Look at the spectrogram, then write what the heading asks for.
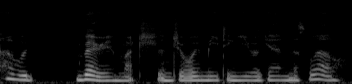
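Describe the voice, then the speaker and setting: A woman playing a friendly, teasing vampire neighbour in an intimate ASMR roleplay, chatty and casual, with a soft breathy voice that often slips toward a whisper. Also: medium pitch, steady tone, normal speed, dry recording. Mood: shy, warm. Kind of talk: ASMR roleplay, intimate one-sided conversation with listener.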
